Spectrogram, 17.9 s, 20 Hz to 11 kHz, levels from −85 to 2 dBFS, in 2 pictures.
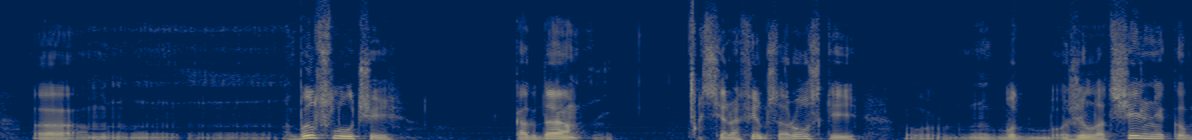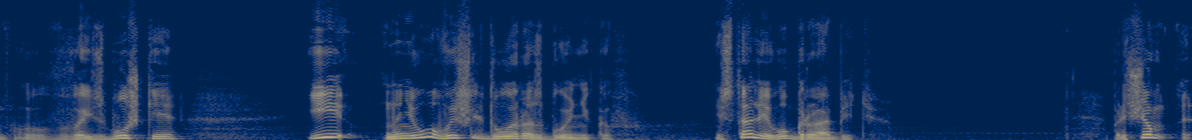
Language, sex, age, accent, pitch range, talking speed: Russian, male, 60-79, native, 115-165 Hz, 65 wpm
